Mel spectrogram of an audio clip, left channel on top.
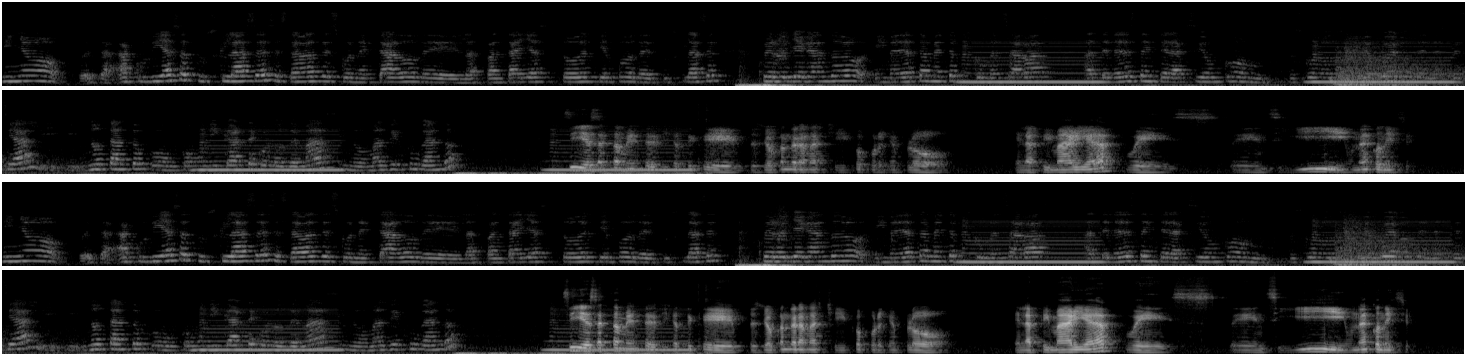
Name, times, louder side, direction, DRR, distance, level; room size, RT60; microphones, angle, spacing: voice 1, 0.0-6.5 6.8-7.1 7.6-10.4 10.8-19.2, equal, ahead, -5 dB, 0.9 m, -43 dB
Telephone, 7.3-21.7, equal, 20° right, 0.5 m, -39 dB
Explosion, 13.3-15.4, left 1 dB, 50° right, 0.9 m, -45 dB
voice 2, 20.3-21.2 21.6-23.1 23.3-24.0 24.8-27.2 27.6-28.7, right 6 dB, 85° right, 7 dB, 0.3 m, -30 dB
3.4 x 2.2 x 2.4 m, 0.35 s
head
